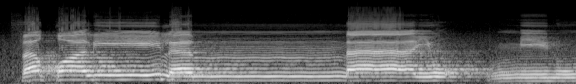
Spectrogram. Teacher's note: Ya, sifat gunnah itu biasa 2 sampai 3 ketukan ditahan. Ya, dan makhrajnya gunnah ada di khayshum, di pangkal hidung. Ya, persis seperti orang bindeng. · tanwin bertemu dengan huruf mim, idgham bi gunnah. Idgham artinya idkhal, yakni memasukkan, bi gunnah dengan memperhatikan gunnahnya.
